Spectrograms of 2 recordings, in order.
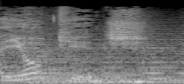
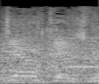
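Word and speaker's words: Jokić: Or it could be Nikola Jokic. – Wow. I mean, you said his name right, so it must. And now it is. We're sweeping it. Jokic.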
